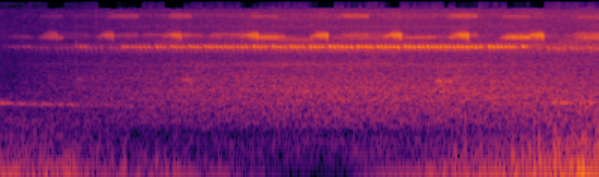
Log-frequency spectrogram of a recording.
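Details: Crickets chirping at night with a campfire: clear bursts repeat about every half second over a constant high trill, while low crackling fire noise swells toward the end.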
